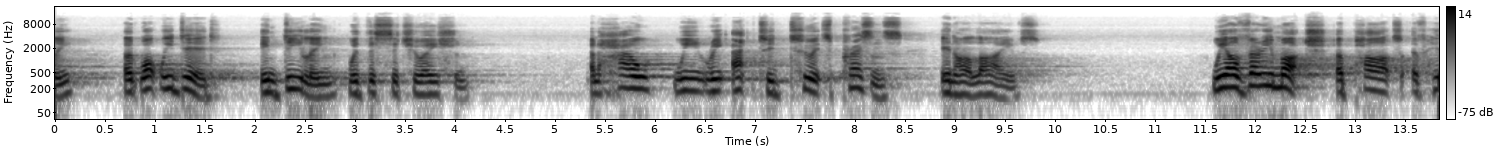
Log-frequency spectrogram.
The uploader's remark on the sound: At a special Mass for carers at Newcastle Cathedral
